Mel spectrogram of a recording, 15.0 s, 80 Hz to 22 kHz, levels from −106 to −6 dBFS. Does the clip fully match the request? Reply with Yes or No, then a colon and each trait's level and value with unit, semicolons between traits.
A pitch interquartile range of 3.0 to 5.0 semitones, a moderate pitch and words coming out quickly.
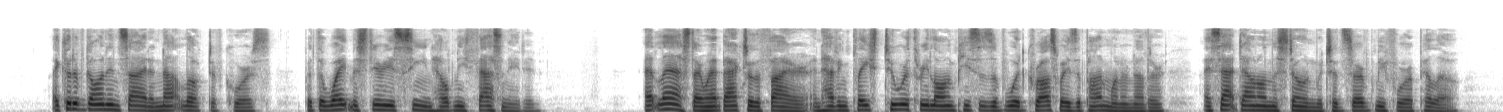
No: narrow, 2.5 semitones; medium, 145 Hz; fast, 210 wpm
